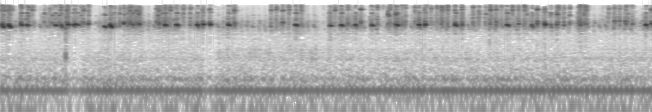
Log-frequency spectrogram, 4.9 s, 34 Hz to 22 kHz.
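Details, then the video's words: Live crickets trill in rapid high-pitched bursts, chirps arriving in clustered runs with brief pauses between them, several callers overlapping, and a soft low hum beneath. "Live Crickets 60min "Natural Sound""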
